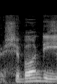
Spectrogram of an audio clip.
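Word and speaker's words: Sabaody: The reason, or the language roots behind this are Shabondi is... Yeah, it's Portuguese. In Japan, the word Shabon or Shabondama in particular means bubble.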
